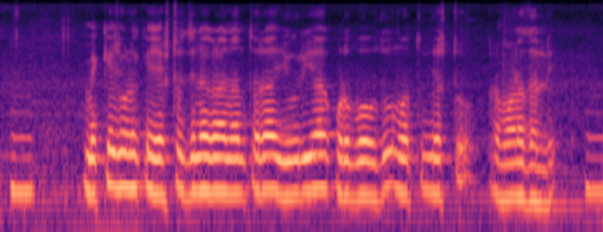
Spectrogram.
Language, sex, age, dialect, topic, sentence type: Kannada, male, 31-35, Central, agriculture, question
